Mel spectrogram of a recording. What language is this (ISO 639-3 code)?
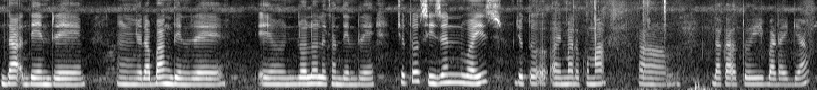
sat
